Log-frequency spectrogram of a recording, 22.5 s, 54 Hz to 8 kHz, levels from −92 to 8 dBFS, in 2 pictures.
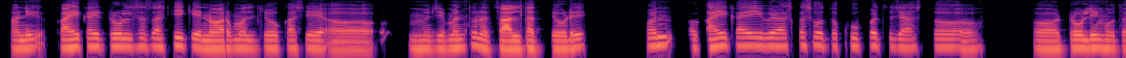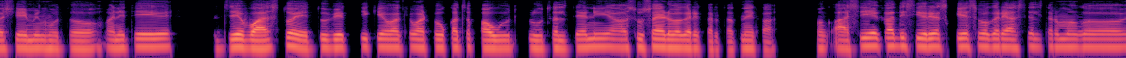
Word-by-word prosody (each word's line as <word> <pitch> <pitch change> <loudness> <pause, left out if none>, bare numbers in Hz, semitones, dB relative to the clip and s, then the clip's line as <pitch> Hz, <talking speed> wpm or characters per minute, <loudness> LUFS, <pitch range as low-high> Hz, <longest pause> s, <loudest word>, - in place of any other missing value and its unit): आणि 130 +2 +2 0.2
काही-काही 145 +2 +4
ट्रोल्स 150 -1 +2
असे 150 0 0
ठीक 155 -2 +2
आहे 140 - +5
नॉर्मल 125 +1 +3
जोक्स 130 -1 -1
असे 125 0 -1
अ, 115 -1 -1 0.4
म्हणजे 125 0 -2
म्हणतो 135 +5 0
ना 135 -4 +3
चालतात 125 +1 +5 0.2
तेवढे. 125 +2 +2 0.6
पण 160 +2 +3 0.4
काही-काही 160 +2 +2
वेळेस 155 0 +1
कसं 165 0 -4
होतं 150 -2 -1
की - - -13
खूपच 155 +1 -2
अ, - - -5
जास्त 140 0 -4 1.0
अ, 120 -1 +1
ट्रोलिंग 135 0 +3
होतं, 130 0 -2
शेमिंग 130 0 -1
होतं 125 0 -3
आणि 130 0 0
ते 145 - +2 0.8
जे 140 +1 +6
वाचतोय 130 +2 +4
तो 140 - -1
व्यती 135 +1 -2
केव्हा-केव्हा 140 -1 +1
टोकाचं 140 +1 -2
पाऊल 130 -1 +2 0.3
उचलते 125 +1 -4
आणि 145 +1 +1 0.3
सुसाईड 140 0 +2
वगैरे 130 -1 +2
करतात 115 -1 -9
नाही 130 -1 -2
का? 110 -2 -6 0.5
मग 130 - -5 0.2
अशी 125 +5 -1
एखादी 155 0 +1
सीरियस 145 -1 +2
केस 150 -1 0
वगैरे 145 -1 +1
असेल 140 +1 -3
तर 145 - -5
मग 140 0 -2
अ, 140 0 -2
135 Hz, 145 wpm, -24 LUFS, 125-145 Hz, 1.0 s, जे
